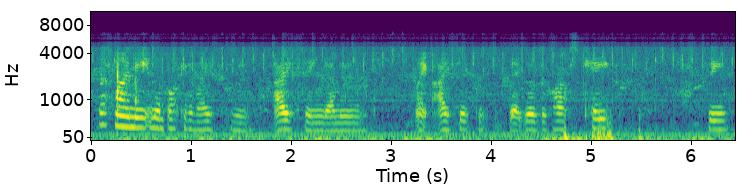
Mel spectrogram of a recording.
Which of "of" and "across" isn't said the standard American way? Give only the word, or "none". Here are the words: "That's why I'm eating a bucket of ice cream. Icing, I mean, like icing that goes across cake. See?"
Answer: none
